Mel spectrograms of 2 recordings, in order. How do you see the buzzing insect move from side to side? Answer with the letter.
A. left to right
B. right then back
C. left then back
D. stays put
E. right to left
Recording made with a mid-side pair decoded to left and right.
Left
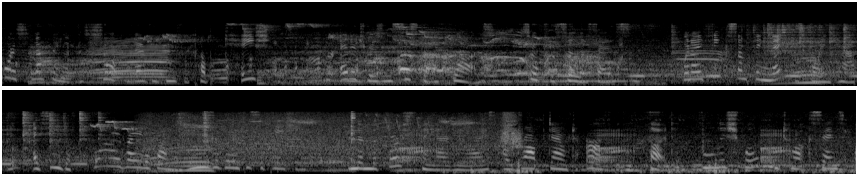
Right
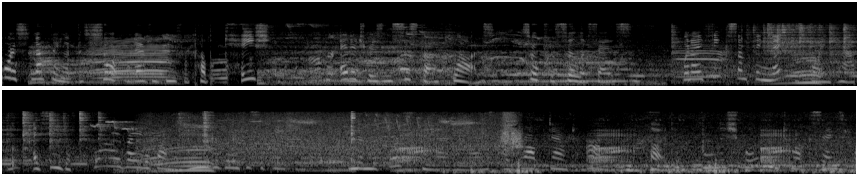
A.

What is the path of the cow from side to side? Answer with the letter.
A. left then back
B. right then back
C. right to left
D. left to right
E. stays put
E.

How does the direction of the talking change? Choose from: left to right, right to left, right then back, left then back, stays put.
right to left.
